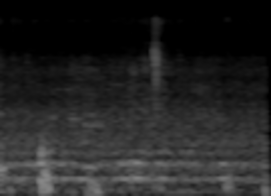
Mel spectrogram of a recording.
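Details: Wild honey bees nesting in a wall cavity, a large jumbo comb among two nests, buzzing as a steady even drone with layered overtones, broken by a few dull thumps and clicks.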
